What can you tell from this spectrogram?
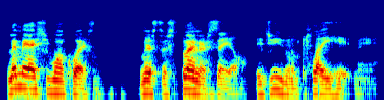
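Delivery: ordinary talk, nothing marked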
